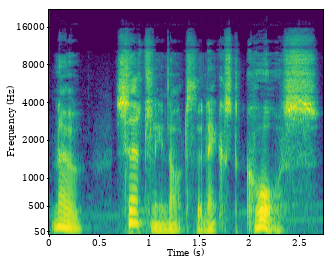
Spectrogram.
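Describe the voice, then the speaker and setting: A man playing a gentle, dotty old knight, earnest and rambling, in a dramatized audiobook. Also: low voice, wildly swooping pitch, slow pace, breathy edge, faint music behind, heavily acted. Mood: slow, downcast. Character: gentle, dotty old male knight, solemn muddled inventor.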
